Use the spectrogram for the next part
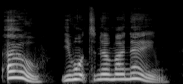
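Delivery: high put-on voice; imitated realization. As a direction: act out finally catching the question. Boatman finally understands.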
